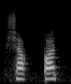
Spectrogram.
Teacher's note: Nah, dengan menempelkan ujung lidah kita kepada pangkal gigi seri atas, syaqqat. Kemudian baru setelah itu kita berikan sifat hamas, mengalirnya nafas, syaqqat. Nah, yang sering terjadi lagi adalah kita mengalirkan suara di ta sukunnya sehingga nantinya terdengar desisan dari huruf ta ini, syaqqat.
